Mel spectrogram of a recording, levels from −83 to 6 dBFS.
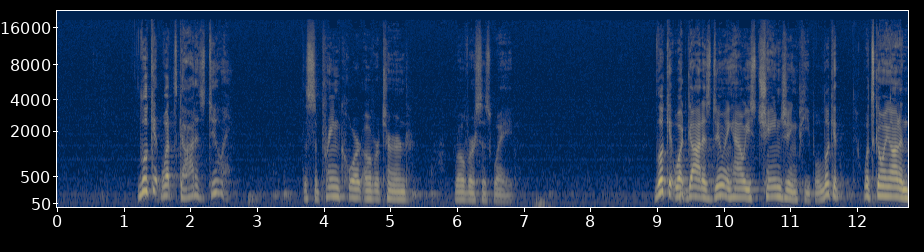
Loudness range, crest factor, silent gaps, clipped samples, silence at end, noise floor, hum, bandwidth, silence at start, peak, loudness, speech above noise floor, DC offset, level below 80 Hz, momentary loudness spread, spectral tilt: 10 LU; 22 dB; none; under 0.1%; 0 s; -58 dBFS; none; 19 kHz; 1.2 s; -10 dBFS; -29 LUFS; 30 dB; under 0.1%; -64 dBFS; 15 LU; -4.5 dB/octave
